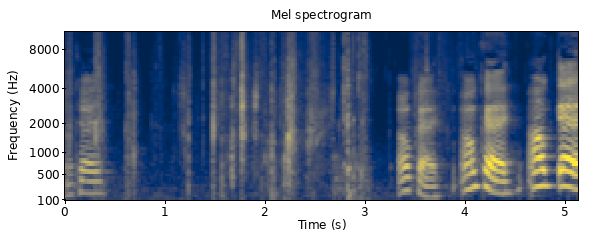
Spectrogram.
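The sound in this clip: Cards are pulled from a deck in quick papery snaps and flicks, between stretches of a person talking.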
